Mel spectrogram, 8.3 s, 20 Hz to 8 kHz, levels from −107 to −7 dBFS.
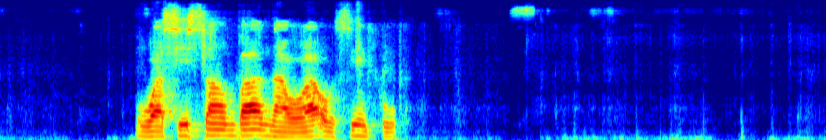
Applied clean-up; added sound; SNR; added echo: neural mask model DeepFilterNet 3.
